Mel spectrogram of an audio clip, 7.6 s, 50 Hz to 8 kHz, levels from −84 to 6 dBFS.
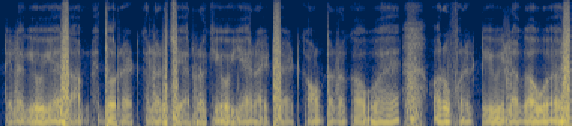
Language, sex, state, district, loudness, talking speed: Hindi, male, Bihar, Saran, -19 LUFS, 250 wpm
